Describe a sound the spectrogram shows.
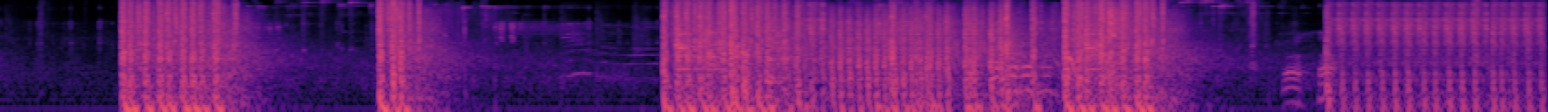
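Rifles fire in loud rapid bursts.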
